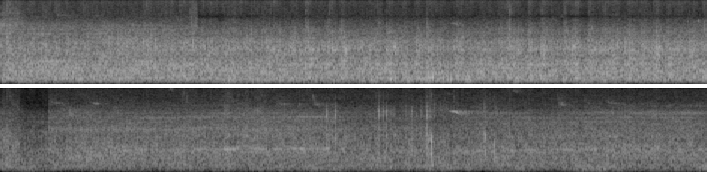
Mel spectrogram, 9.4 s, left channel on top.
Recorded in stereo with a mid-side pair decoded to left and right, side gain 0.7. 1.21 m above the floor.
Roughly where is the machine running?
Ahead left.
